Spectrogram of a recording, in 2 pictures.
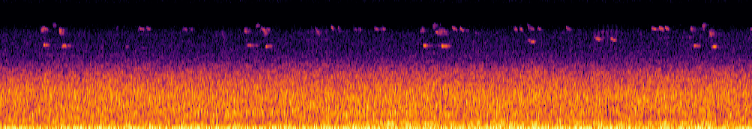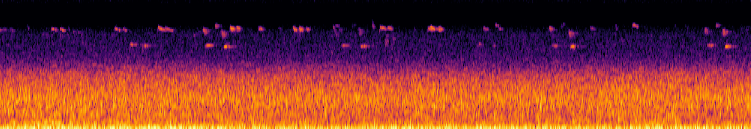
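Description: Small birds calling in short, high-pitched chirps throughout, over a steady low rumble of background noise.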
